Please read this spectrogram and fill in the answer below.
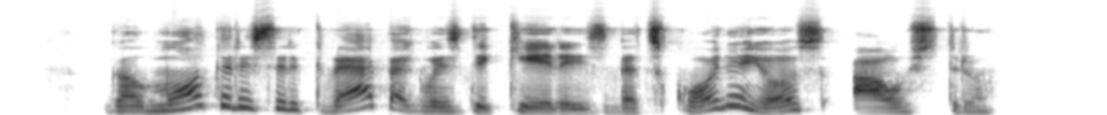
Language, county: Lithuanian, Panevėžys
